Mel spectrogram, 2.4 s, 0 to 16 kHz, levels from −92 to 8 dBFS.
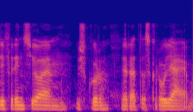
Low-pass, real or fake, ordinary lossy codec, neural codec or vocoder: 7.2 kHz; real; Opus, 64 kbps; none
